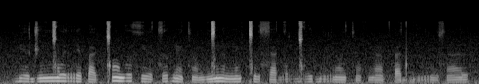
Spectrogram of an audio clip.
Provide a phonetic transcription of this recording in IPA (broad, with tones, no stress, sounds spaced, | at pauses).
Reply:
ɠ e˧ ə̯ d͡ʒ ẽ˥ ŋ͡ǀ o˥ ə̯ r ɛ˧ p a˩˧ ə̯ ǀ ɔ̃˥˧ w ɤ˥˧ x e˧˩ ə̯ t͡s ɤ˥ ɠ ɛ̃˩˧ t͡s ɔ̃˩˧ d ŋ͡ǀ ĩ˥˧ ə̯ ŋ ɛ̃˥ ǀ ɯ˧˩ s a˧ ɡ ɔ˥ ɡ͡ǀ o˥˧ ɪ̯ ɠ u˥˧ r ɔ̃˧ ɪ̯ t͡s ɔ̃˩˧ x w ã˧˩ pʼ a˧ d ɠ i˩˧ r u˧˩ s ã˥ ə̯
